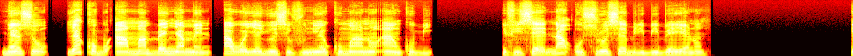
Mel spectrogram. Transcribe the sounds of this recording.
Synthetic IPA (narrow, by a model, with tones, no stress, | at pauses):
nã˦n̩˦sʊ˦ | ja˦kʰɔ˨ba˨mã˦bɛ̃˦nɲa˨mɪ̃˨na˨wɔ˨jɛ˦jo˦se˨fnũ˦æ˦kʰũ˦mã˦nʊ̃˦ʔã˦ŋ̩˨kʰo˦bi˨ | e˨fi˨sɛ˦nã˦ʔɔ˨su˦ɾo˦sɛ˦bi˨ɾi˨bi˦bɛ˦jɛ˦nʊ̃˦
